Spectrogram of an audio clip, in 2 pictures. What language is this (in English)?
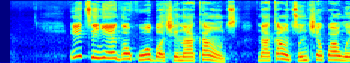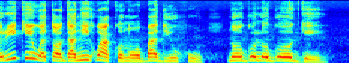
Igbo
